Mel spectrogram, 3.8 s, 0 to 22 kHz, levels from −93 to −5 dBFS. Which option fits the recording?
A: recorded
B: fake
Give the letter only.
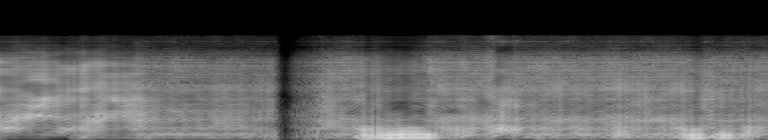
B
